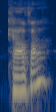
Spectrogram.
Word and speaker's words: cava: you can have a a hard uh k sound as in call uh example would be cava nice breakfast drink when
